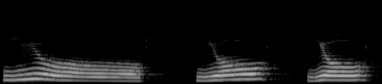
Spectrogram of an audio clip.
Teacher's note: say the word you and then as you finish that ooh part move the tongue to the back of the top front teeth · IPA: /jul/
